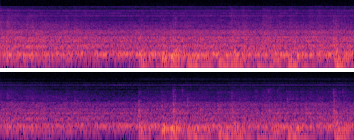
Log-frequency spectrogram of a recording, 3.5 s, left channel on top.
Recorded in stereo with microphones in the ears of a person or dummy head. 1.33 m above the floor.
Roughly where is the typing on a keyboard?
Centre.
